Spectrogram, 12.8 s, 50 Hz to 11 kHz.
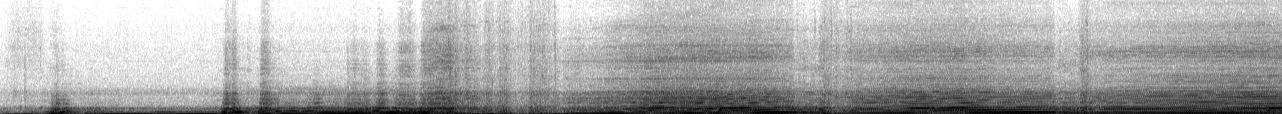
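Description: Honda Civic VTi's B18C4 four-cylinder engine, breathing through a four-into-one stainless exhaust manifold, heard from inside the cabin accelerating hard from a standing start: its pitch climbs through each gear and drops back at each gearshift. A sharp thump sounds about half a second in.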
